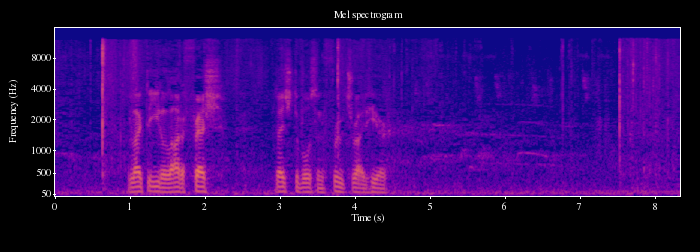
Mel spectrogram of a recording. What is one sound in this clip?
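Leaves rustle as a hand moves through a bush.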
